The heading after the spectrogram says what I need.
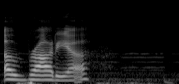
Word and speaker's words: Aradia: It's pronounced Aradia.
